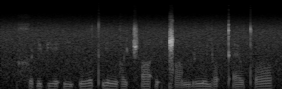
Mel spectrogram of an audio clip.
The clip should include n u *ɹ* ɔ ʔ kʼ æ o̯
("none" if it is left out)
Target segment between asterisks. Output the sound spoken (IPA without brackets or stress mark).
j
